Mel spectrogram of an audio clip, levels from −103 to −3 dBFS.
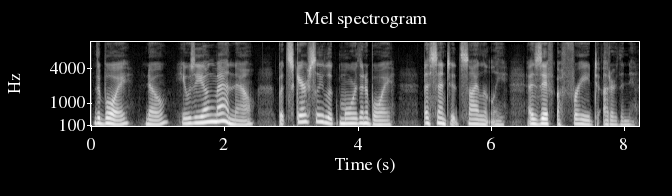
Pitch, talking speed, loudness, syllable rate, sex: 190 Hz, 170 wpm, -18 LUFS, 5.1 syllables/s, female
